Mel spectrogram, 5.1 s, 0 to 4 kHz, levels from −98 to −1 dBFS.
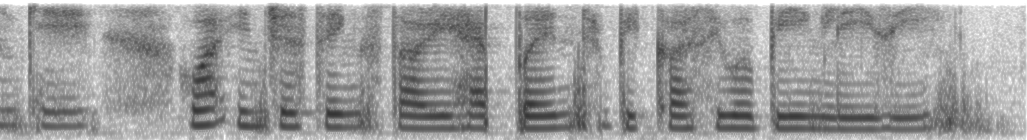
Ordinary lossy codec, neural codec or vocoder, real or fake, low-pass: none; none; real; 3.6 kHz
